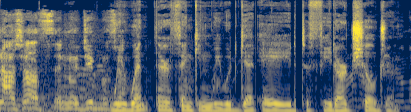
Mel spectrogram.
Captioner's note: through translator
